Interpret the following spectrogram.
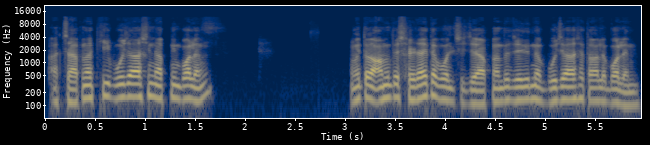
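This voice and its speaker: A man's voice: mid-range voice, steady tone, fast talker, no room sound. A man teaching Quran recitation rules online, patiently repeating each rule and checking that students understand. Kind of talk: online tajweed lesson.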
